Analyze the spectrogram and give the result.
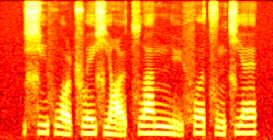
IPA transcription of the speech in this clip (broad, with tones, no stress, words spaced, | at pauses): ɕi˧˥fwɔ̰˨˩ʈ͡ʂwe˦ɪ̯ɕjɑ̰˨˩ʊ̯ t͡swa˥nn̪y̰˨˩ fɤ˥t͡sa˨nt͡ɕjɛ˥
